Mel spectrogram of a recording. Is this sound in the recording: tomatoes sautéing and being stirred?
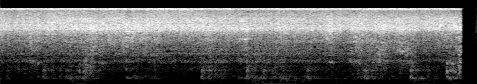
yes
